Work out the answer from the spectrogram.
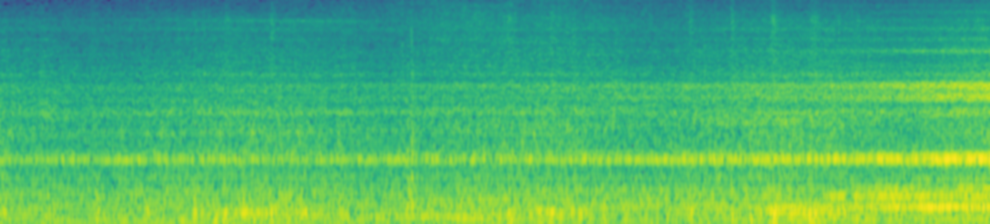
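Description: A train approaching through the station, growing louder over the last couple of seconds, with a steady high whine throughout.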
